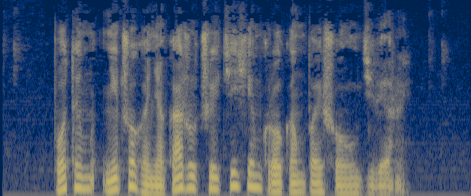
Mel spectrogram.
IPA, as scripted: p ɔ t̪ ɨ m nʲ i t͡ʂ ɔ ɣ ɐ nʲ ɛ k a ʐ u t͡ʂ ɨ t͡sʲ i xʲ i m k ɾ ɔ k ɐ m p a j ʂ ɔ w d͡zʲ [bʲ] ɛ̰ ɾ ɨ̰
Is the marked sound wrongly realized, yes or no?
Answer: yes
